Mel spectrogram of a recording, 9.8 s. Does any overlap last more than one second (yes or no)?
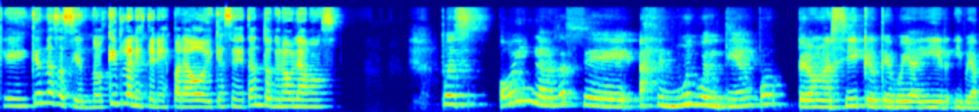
no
